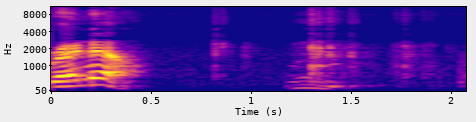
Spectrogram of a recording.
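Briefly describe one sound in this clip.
A man gulps a drink from a shaker bottle.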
